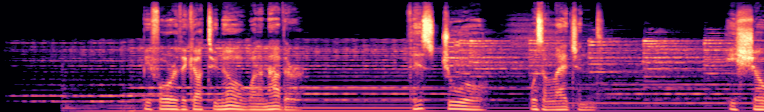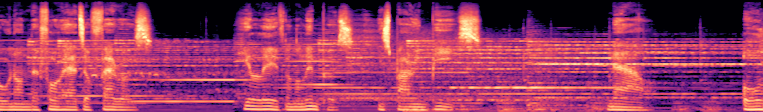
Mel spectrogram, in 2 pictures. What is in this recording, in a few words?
male italian english with italian accent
